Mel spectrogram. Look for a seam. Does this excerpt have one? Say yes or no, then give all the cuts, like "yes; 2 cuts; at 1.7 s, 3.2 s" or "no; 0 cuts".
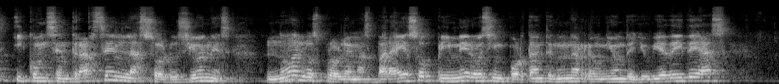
no; 0 cuts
